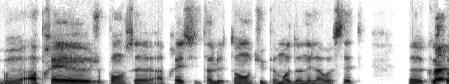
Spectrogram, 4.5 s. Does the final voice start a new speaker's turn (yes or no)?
no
